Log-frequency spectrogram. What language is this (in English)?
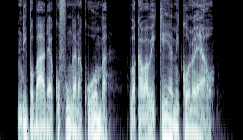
Swahili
